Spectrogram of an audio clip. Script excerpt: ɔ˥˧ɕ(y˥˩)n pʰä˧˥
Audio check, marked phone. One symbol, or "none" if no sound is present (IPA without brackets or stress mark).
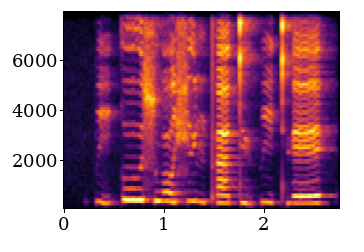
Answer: y˥˩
